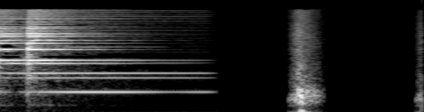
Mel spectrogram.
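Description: Notification-bell 'ding' sound effect in a subscribe animation: one bright chime that rings for about a second and fades. A short soft pop follows near the end.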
